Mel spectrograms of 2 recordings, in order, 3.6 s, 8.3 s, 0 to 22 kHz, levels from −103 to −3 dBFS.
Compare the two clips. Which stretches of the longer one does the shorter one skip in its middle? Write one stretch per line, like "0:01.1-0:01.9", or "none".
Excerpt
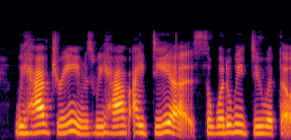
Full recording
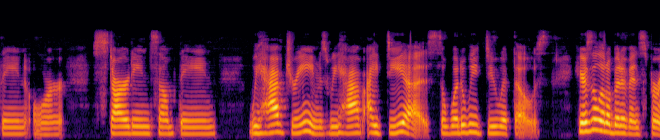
none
